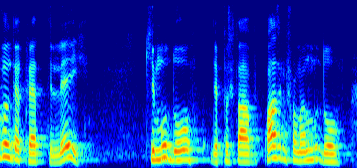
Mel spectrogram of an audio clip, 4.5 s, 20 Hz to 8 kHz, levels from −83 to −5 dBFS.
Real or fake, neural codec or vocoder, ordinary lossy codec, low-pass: fake; codec, 16 kHz, 6 kbps, DAC; none; 7.2 kHz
